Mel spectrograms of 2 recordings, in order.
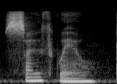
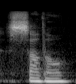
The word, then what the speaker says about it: Southwell: Note the pronunciation is not, as many readers assume, Southwell, but Southwell.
